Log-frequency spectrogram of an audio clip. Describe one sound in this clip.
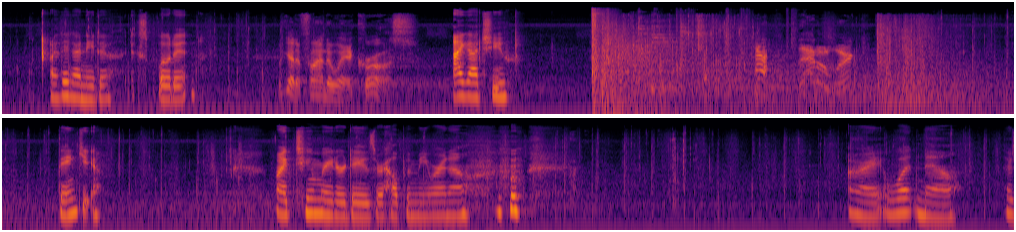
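A young woman talks calmly into a close microphone, in short bursts.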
